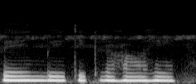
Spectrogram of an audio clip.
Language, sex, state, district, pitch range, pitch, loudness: Hindi, female, Arunachal Pradesh, Papum Pare, 180-185 Hz, 180 Hz, -12 LUFS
